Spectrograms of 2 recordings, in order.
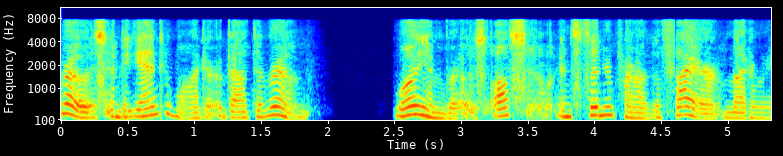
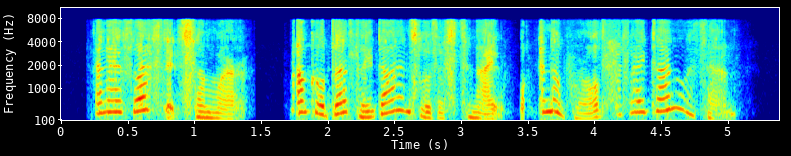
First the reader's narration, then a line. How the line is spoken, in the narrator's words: she exclaimed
